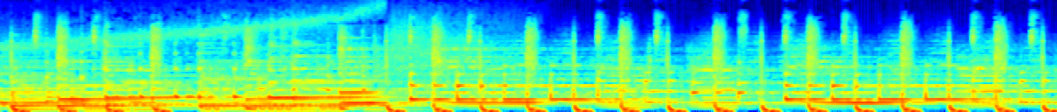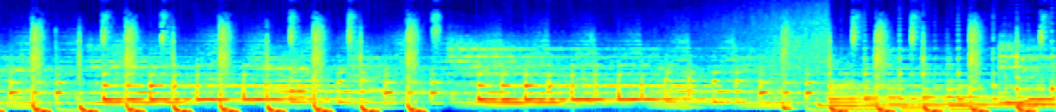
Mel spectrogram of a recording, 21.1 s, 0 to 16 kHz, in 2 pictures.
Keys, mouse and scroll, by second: 1.8-3.1 typing, 1.8 click, 3.4 click, 3.5 click, 5.2 click, 7.1 click, 8.4 click, 10.1-11.0 typing, 11.9 click, 12.4 click, 14.4 click, 14.6 click, 15.9 click, 17.5 click, 18.7 click.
